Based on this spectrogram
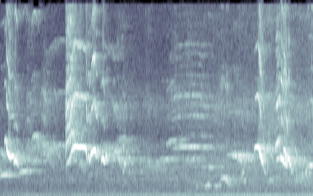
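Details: Oriental magpie-robin singing a lure song, played to stimulate other birds to sing: whistled and squawky phrases with slurred notes, set over a steady low hum.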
